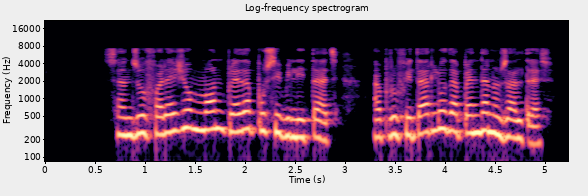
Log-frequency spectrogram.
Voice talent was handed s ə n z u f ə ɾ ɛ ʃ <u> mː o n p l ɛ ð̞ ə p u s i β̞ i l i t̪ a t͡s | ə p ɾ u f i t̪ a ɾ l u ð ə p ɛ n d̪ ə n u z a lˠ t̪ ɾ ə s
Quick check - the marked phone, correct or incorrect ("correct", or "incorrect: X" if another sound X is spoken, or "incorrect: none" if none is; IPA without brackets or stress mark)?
correct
